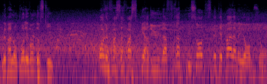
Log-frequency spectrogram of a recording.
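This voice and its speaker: A man giving excited football commentary as play-by-play, with exclamatory calls. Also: high voice, quick pace. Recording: loud stadium-like background noise.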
